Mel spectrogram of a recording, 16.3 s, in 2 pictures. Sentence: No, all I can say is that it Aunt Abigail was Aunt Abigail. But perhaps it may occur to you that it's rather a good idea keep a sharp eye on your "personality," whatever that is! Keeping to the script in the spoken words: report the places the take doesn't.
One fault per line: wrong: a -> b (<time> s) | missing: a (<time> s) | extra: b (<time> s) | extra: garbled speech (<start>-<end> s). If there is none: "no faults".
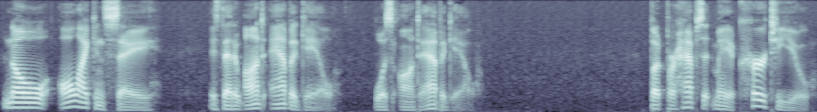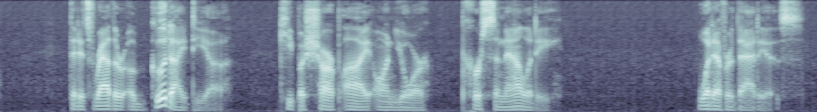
no faults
